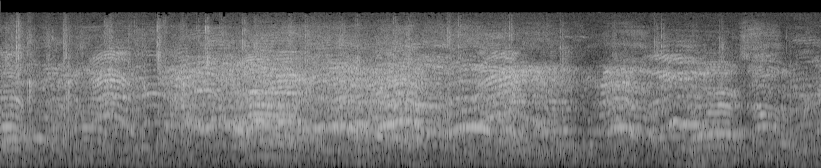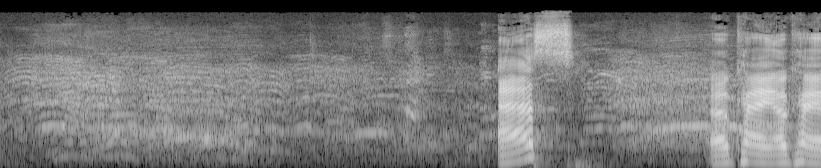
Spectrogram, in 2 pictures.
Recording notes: Live from the Punch Line in Philly. Gets wild with the audience.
